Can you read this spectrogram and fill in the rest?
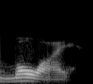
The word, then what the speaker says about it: moai: In Okinawa, they call this a moai. It's spelled M-O-A-I, moai.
